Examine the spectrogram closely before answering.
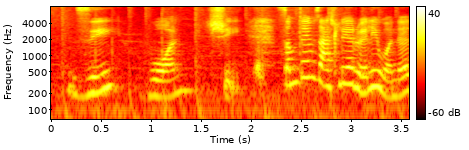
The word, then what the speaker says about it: Givenchy: Now this is again a French brand, and it deals into luxury perfumes, and the correct pronunciation of this word is Givenchy. Givenchy. It's not at all Givenchy, guys. It's Givenchy.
